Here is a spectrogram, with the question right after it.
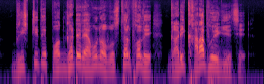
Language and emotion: Bengali, disgusted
